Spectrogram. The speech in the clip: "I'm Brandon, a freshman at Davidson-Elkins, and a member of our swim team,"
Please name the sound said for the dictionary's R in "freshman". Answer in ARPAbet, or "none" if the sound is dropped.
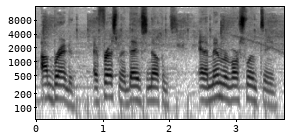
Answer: R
